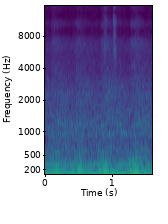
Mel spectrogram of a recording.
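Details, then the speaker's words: 2021 Mercedes-Benz E350 (W213) with the check-engine light still on after new spark plugs and all four ignition coils; a low, uneven idle that lurches and stumbles. Rough idle with misfire, cause unconfirmed, fuel pump suspected. "um but the check engine light did not go off and it started rough ID idling sorry started doing a real bad a rough idle you can see it just by the engine sitting and idling it was like this"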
